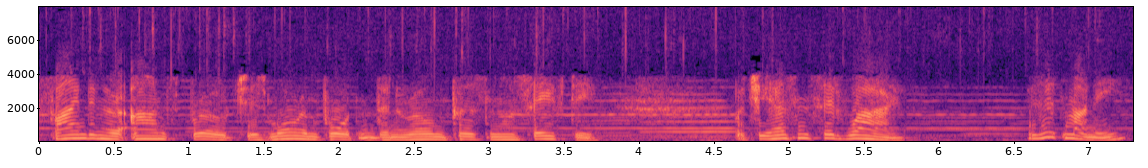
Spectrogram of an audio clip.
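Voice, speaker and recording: A man narrating a scripted 1970s radio mystery as host, measured, dramatic and suspenseful. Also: fairly high pitch. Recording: tinny, narrow vintage radio broadcast.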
